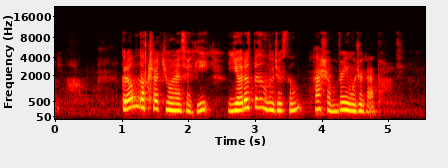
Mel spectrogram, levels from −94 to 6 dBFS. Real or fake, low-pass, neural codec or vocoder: fake; 9.9 kHz; autoencoder, 22.05 kHz, a latent of 192 numbers a frame, VITS, trained on one speaker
